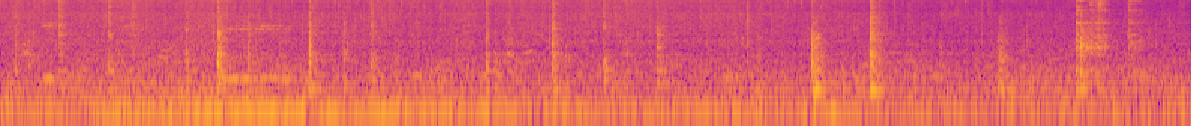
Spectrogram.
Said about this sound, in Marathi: आता कांदा आपल्याला लो टू मीडियम फ्लेमवर शिजवून घ्यायचा आहे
